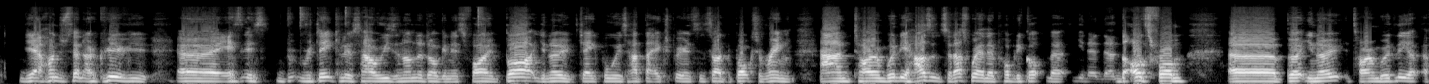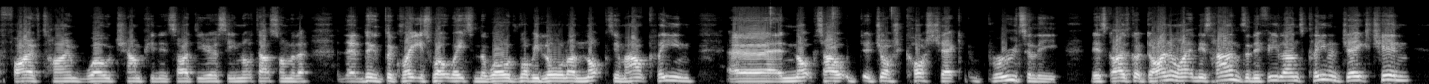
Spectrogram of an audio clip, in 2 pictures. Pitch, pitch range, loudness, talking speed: 145 Hz, 140-160 Hz, -10 LUFS, 210 wpm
